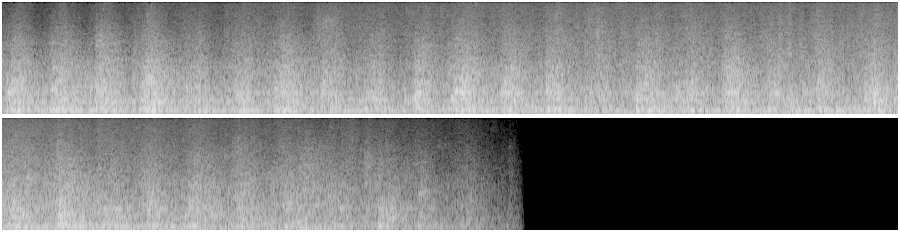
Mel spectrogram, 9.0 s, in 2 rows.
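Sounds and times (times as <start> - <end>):
rock crusher running in a factory: 0.2 - 7.1.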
